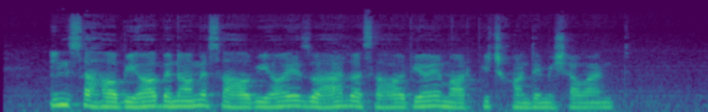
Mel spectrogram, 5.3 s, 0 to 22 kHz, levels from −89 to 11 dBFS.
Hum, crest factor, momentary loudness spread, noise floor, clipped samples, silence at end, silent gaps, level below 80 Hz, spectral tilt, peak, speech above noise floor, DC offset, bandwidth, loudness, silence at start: none; 16 dB; 8 LU; -52 dBFS; under 0.1%; 0.7 s; none; -50 dBFS; -7 dB/octave; -6 dBFS; 32 dB; under 0.1%; 13 kHz; -21 LUFS; 0.35 s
